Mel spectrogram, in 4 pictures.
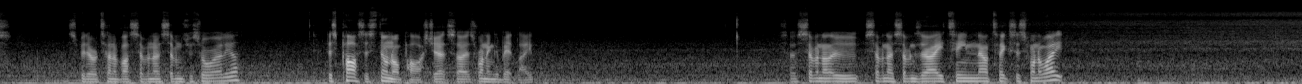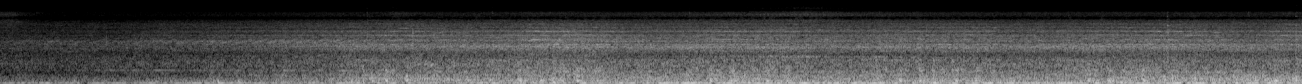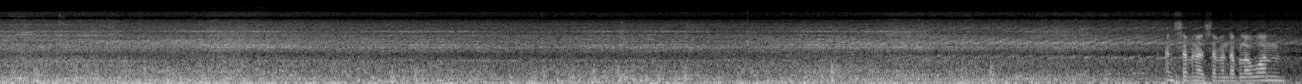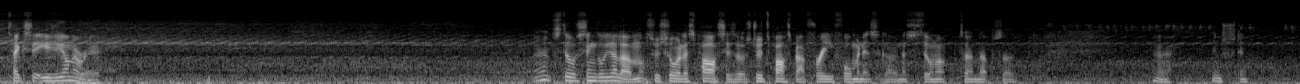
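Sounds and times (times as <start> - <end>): train wheels on rails: 6.8 - 52.0
train motors: 9.3 - 52.0
rail clatter: 14.4 - 41.3
faint wheel squeal: 34.3 - 45.0.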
